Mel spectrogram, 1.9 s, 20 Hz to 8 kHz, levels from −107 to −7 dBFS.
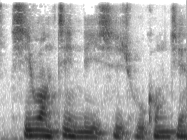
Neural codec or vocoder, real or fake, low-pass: none; real; 7.2 kHz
